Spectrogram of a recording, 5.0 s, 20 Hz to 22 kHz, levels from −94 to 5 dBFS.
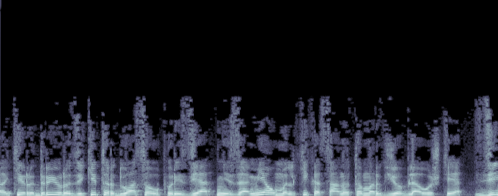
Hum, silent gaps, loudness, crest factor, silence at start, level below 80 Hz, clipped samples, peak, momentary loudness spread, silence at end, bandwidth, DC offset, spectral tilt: none; none; -14 LUFS; 12 dB; 0 s; -50 dBFS; under 0.1%; 0 dBFS; 3 LU; 0 s; 11.5 kHz; under 0.1%; -6.5 dB/octave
